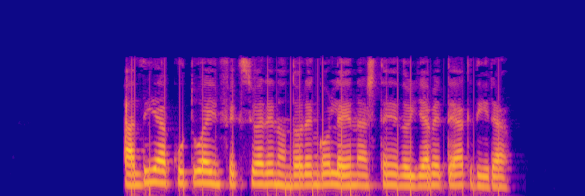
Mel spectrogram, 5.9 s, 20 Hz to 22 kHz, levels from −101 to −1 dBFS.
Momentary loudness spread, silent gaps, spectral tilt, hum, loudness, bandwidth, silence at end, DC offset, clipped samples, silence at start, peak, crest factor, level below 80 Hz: 6 LU; none; -6.5 dB/octave; none; -20 LUFS; 7.8 kHz; 0.8 s; under 0.1%; under 0.1%; 1.25 s; -2 dBFS; 18 dB; -54 dBFS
